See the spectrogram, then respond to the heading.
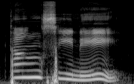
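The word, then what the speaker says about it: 당신의: இந்த ஐன்ற இந்த சொல் வந்து ஒரு பெயர் சொல்லோடு சேரும்போது உச்சரிப்பு வந்து ஏவாக உச்சரிக்கப்படும்.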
